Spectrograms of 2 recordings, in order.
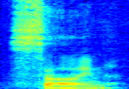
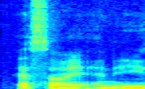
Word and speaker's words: sine: They're still pronounced, even when they're written like this, they're still pronounced sine, cosine, and tangent.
